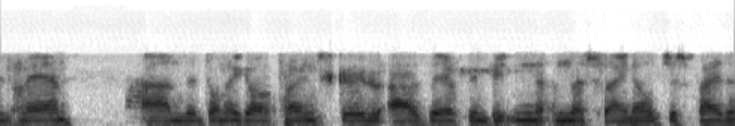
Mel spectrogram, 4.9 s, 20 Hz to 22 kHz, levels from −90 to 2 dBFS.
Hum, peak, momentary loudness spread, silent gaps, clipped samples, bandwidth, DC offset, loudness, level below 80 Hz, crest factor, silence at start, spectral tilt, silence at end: none; -2 dBFS; 3 LU; none; under 0.1%; 4 kHz; under 0.1%; -14 LUFS; -38 dBFS; 12 dB; 0 s; -9.5 dB/octave; 0 s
